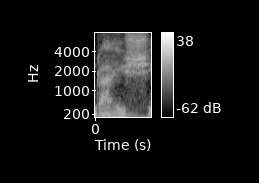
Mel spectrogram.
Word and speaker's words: 라이스: 그래서 라이스 성경에 이제 라이스라고 되어 있는데 뭐 히브리 발음으로는 라이쉬 이렇게 되는데 이게 사자란 뜻을 갖고 있고 그다음에 개역 개정 저희가 지금 쓰는 개역 개정엔 레셈이라고 이제 등장을 합니다.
